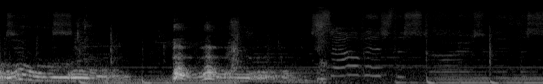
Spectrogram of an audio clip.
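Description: Puppy Katie barks in a few short, close bursts mixed with whimpering yips, over a low steady hum of game sound with tones and clicks.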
